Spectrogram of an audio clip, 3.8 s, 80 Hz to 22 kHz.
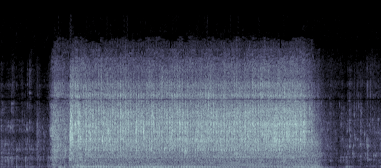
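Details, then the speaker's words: Franklin CX22 caravan diaphragm water pump after disassembly, cleaning and bleeding, previously pulsing constantly: steady buzz with water rushing, even and unbroken, slight vibration from unsecured pipework; normal pump running. "okay so the pump's all back together i've bled the water system and she's working fine now"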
